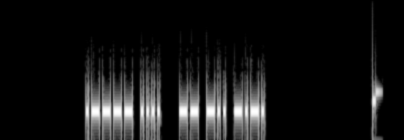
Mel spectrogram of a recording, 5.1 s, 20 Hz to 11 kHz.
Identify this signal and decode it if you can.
Morse code, heard as a keyed tone, about 36 wpm, 690 Hz. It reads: 1H MDC
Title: Winter Field Day Exchanges 35wpm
